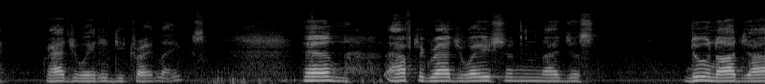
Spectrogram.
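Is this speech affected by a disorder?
No.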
